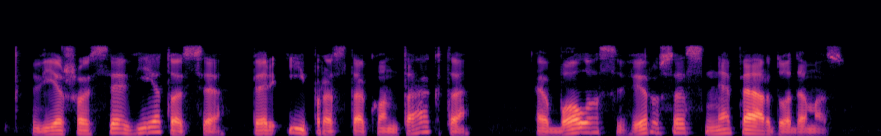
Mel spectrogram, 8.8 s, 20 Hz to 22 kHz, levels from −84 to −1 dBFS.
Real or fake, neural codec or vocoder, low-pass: fake; vocoder, 44.1 kHz, 128 mel bands every 256 samples, BigVGAN v2; 5.4 kHz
